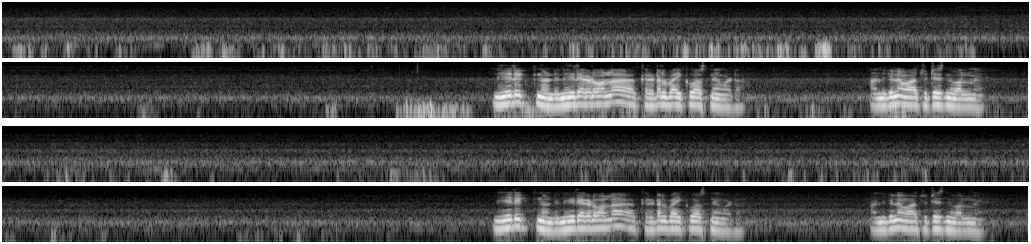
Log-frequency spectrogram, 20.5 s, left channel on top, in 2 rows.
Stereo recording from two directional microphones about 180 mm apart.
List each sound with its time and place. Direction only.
15.2 s speech: 15° left (ahead or behind)
18.9 s speech: 10° left (ahead or behind)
